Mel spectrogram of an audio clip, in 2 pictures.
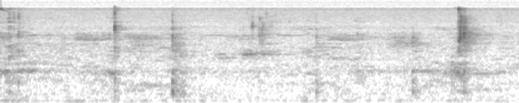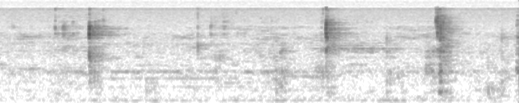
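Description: Faint, scattered wet clicks of chewing and lip smacking, a few every second or so, while eating rice mixed with soy sauce and cooking oil.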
